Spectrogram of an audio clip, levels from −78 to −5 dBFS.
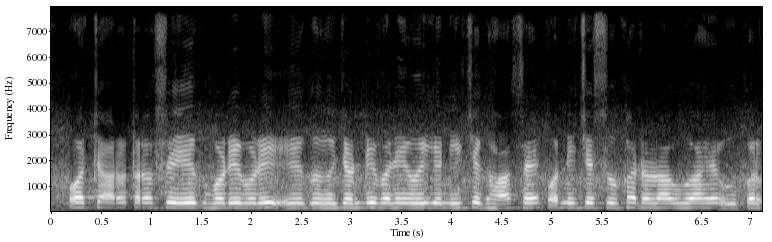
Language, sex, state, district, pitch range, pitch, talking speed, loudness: Hindi, male, Chhattisgarh, Kabirdham, 175-185 Hz, 180 Hz, 175 wpm, -15 LUFS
